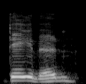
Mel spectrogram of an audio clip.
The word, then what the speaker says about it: D4VD: The brief said that David, pronounced David, 21, whose legal name is David Burke, had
